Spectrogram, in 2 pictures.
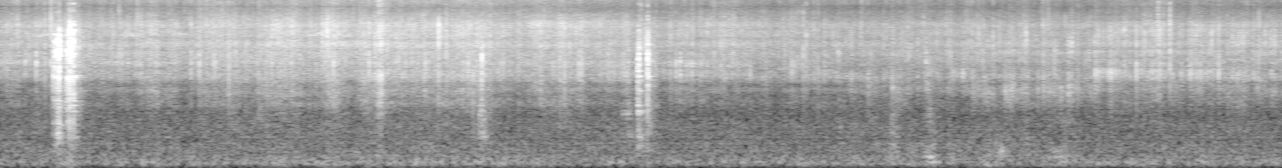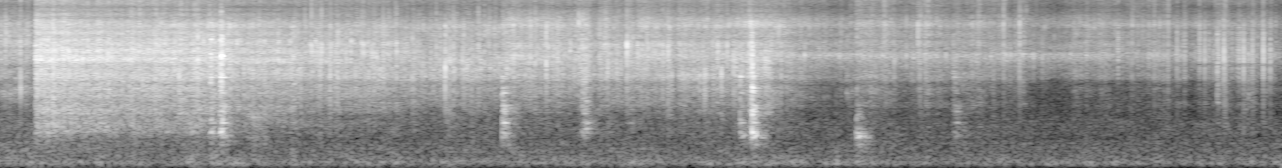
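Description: Steak and garlic sizzle steadily in butter in a hot pan, a continuous bright frying hiss with small crackles and occasional scrapes, no voices.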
